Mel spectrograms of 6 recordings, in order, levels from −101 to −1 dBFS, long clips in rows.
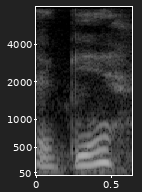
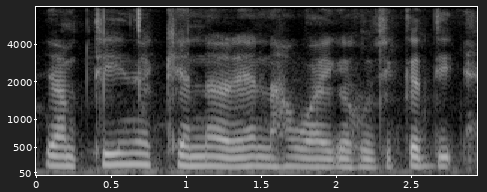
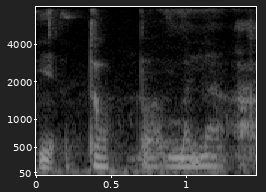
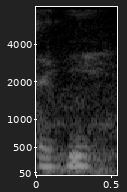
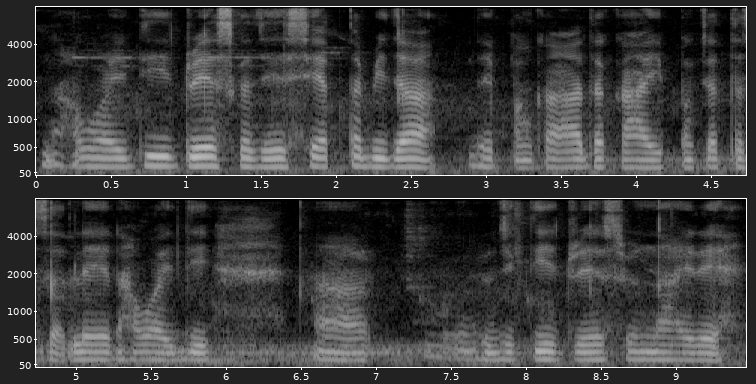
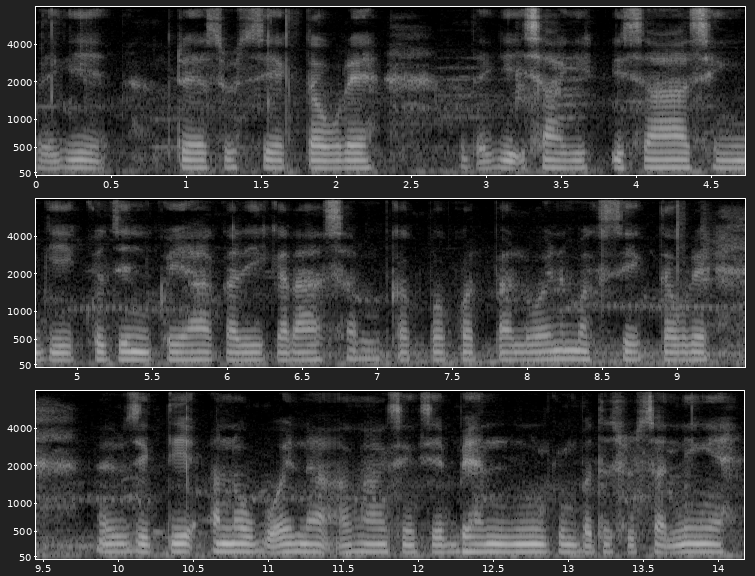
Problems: background sounds at intervals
